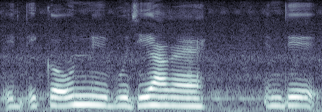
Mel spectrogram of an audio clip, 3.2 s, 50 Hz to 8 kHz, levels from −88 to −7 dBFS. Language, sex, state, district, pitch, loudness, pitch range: Chakma, female, Tripura, Unakoti, 165 Hz, -14 LUFS, 155-170 Hz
